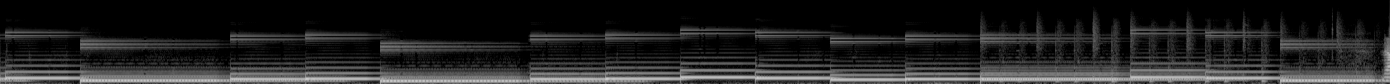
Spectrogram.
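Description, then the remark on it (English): A synthesizer plays a slow progression of sustained chords in a composition from July 2017, changing roughly every second, with a bright, slightly buzzy tone at a steady volume and no voices. “Matt's final composition for a while, however, would be on July 2017, and it's uh, simply entitled "Sad Song."”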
